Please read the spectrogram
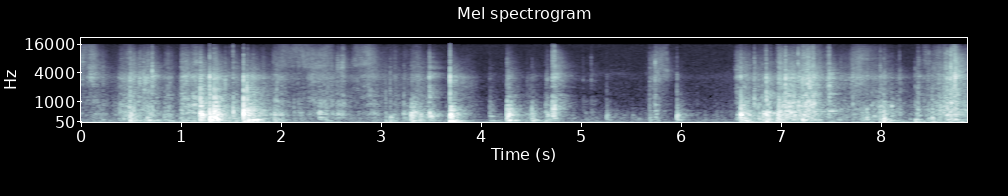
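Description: Large cardboard box being handled and turned over on a table: irregular scrapes, rustles and knocks of the cardboard, quieter for a couple of seconds midway, then a longer stretch of rustling and scraping near the end.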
